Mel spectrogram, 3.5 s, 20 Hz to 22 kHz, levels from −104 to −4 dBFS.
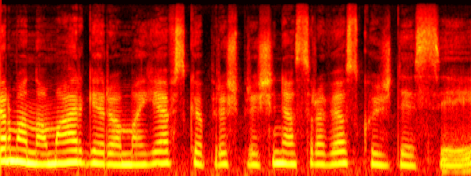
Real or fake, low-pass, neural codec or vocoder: fake; 19.8 kHz; vocoder, 48 kHz, 128 mel bands, Vocos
